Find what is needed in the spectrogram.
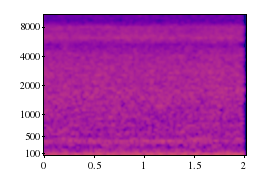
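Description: Steady low hum of room noise with no distinct events.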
